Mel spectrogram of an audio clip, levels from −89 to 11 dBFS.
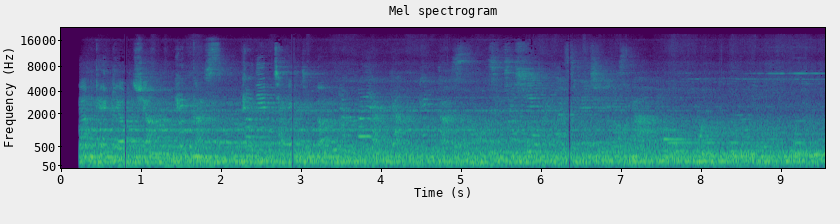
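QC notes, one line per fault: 0.79–0.82 s, 2.88–2.90 s and 6.34–6.36 s: gap at a join of encoded pieces. The audio was encoded as separate sections and spliced back together without trimming each section's encoder start-up delay and final-frame padding. At each join, a gap of about 26 ms, 25 ms and 26 ms opens in continuous sound, with edges smeared by the codec so the silent part is shorter. The sound then resumes exactly where it left off.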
